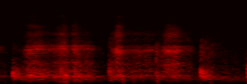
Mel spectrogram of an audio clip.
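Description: A woman breathing hard during cardio exercise, several quick in-and-out breaths in a row.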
